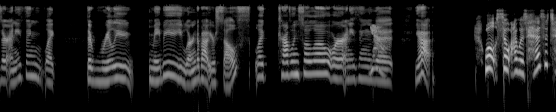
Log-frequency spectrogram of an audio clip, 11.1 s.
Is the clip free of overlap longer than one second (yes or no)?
yes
